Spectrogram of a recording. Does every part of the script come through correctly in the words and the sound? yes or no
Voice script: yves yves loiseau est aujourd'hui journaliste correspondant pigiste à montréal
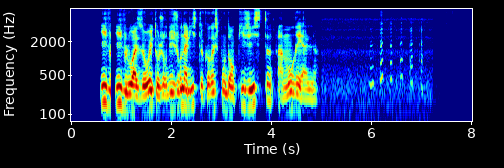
no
